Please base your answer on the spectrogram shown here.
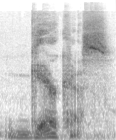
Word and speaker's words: Girkas: Pronunciation note: it's actually Girkas. Girkas. Imagine the word hair, Girkas. and then a g, hairkas.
